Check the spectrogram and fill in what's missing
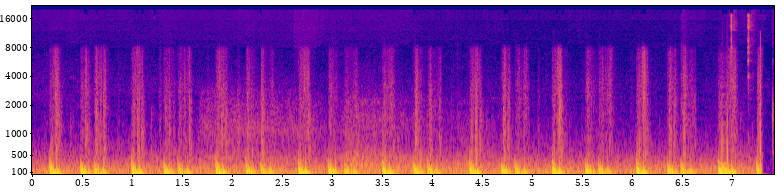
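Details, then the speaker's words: Third heart sound (S3 ventricular gallop), a low-frequency sound: regular low heart sounds in a three-beat gallop rhythm at about 72 a minute. "bien ese es el tercer ruido o galope ventricular"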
